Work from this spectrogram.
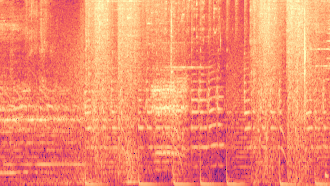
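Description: A goat bleat from the Mountain Goat card in the Legends of Runeterra video game, a loud wavering cry heard with game sound effects and thuds around it.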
